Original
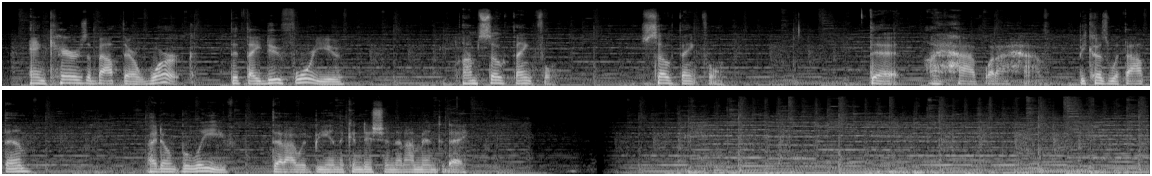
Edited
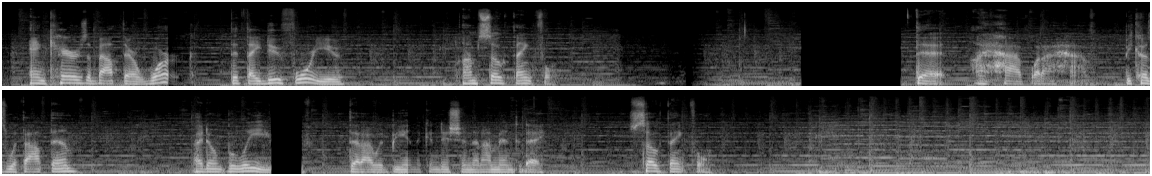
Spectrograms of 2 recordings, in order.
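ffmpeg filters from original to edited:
ffmpeg -i in.wav -filter_complex "[0:a]asplit=9[link_01][link_02][link_03][link_04][link_05][link_06][link_07][link_08][link_09];[link_01]atrim=end=1.66,asetpts=PTS-STARTPTS,afade=type=out:start_time=1.656:duration=0.004:curve=hsin[link_10];[link_02]atrim=start=1.66:end=5.912,asetpts=PTS-STARTPTS,afade=type=in:duration=0.76:curve=qsin[link_11];[link_03]atrim=start=16.498:end=17.792[link_12];[link_04]atrim=start=7.738:end=8.53,asetpts=PTS-STARTPTS,afade=type=out:start_time=0.788:duration=0.004:curve=hsin,apad=pad_dur=1[link_13];[link_05]atrim=start=8.53:end=13.71,asetpts=PTS-STARTPTS,afade=type=in:duration=0.004:curve=hsin,afade=type=out:start_time=5.176:duration=0.004:curve=hsin,apad=pad_dur=0.31[link_14];[link_06]atrim=start=13.71:end=14.77,asetpts=PTS-STARTPTS,afade=type=in:duration=0.004:curve=hsin,afade=type=out:start_time=1.056:duration=0.004:curve=hsin:silence=0.223872[link_15];[link_07]atrim=start=14.77:end=16.502,asetpts=PTS-STARTPTS,afade=type=in:duration=0.46:curve=qua:silence=0.223872[link_16];[link_08]atrim=start=5.908:end=7.742[link_17];[link_09]atrim=start=17.788[link_18];[link_10][link_11]concat=n=2:v=0:a=1[link_19];[link_19][link_12]acrossfade=duration=0.004:curve1=hsin:curve2=hsin[link_20];[link_13][link_14][link_15][link_16]concat=n=4:v=0:a=1[link_21];[link_20][link_21]acrossfade=duration=0.004:curve1=hsin:curve2=hsin[link_22];[link_22][link_17]acrossfade=duration=0.004:curve1=hsin:curve2=hsin[link_23];[link_23][link_18]acrossfade=duration=0.004:curve1=hsin:curve2=hsin" out.wav

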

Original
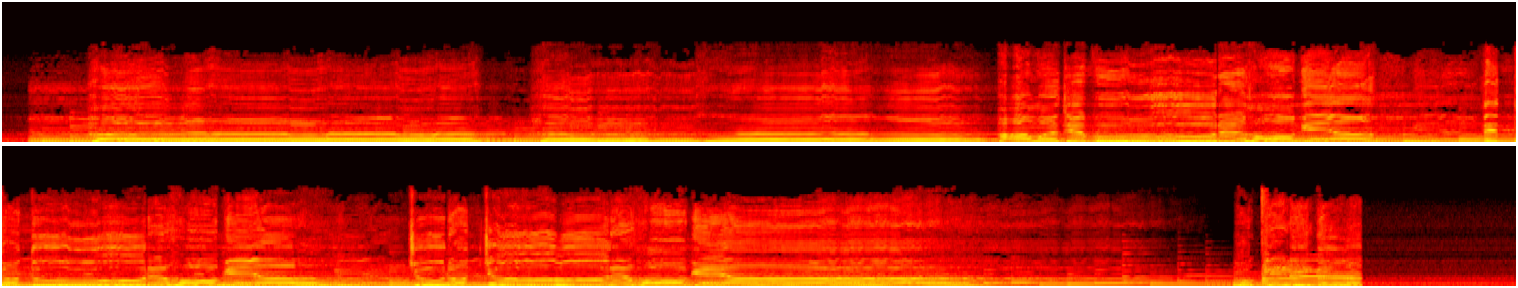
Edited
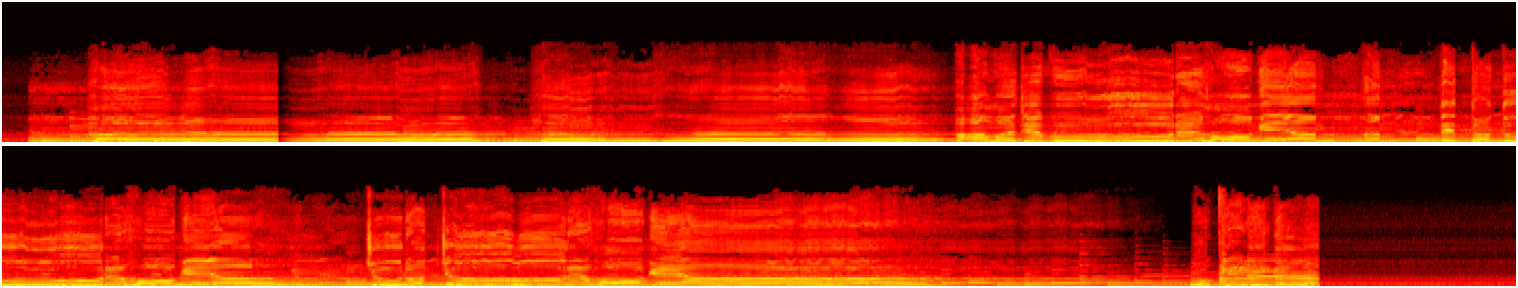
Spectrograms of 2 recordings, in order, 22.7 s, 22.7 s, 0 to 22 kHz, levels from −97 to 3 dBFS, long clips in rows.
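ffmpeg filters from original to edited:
ffmpeg -i in.wav -filter_complex "[0:a]asplit=5[link_01][link_02][link_03][link_04][link_05];[link_01]atrim=end=2.07,asetpts=PTS-STARTPTS,afade=type=out:start_time=2.066:duration=0.004:curve=hsin[link_06];[link_02]atrim=start=2.07:end=4.472,asetpts=PTS-STARTPTS,afade=type=in:duration=0.55[link_07];[link_03]atrim=start=4.788:end=10.172[link_08];[link_04]atrim=start=10.168:end=10.652,asetpts=PTS-STARTPTS,areverse[link_09];[link_05]atrim=start=10.648[link_10];[link_06][link_07]concat=n=2:v=0:a=1[link_11];[link_11][link_08]acrossfade=duration=0.004:curve1=hsin:curve2=hsin[link_12];[link_12][link_09]acrossfade=duration=0.004:curve1=hsin:curve2=hsin[link_13];[link_13][link_10]acrossfade=duration=0.004:curve1=hsin:curve2=hsin" out.wav

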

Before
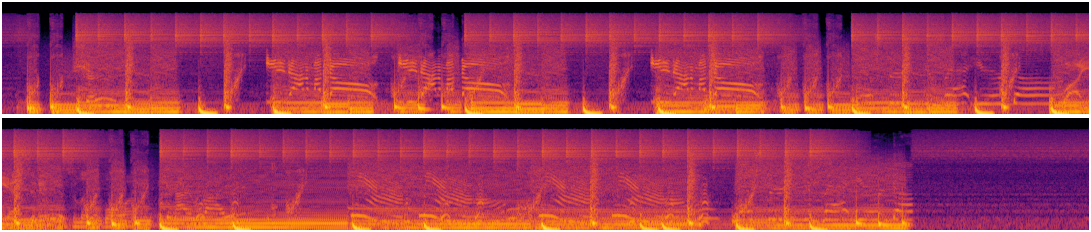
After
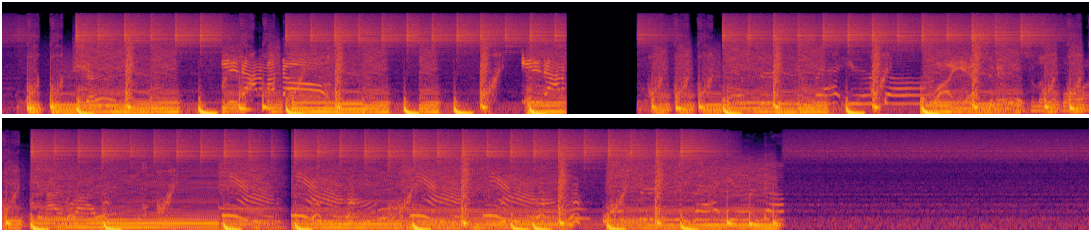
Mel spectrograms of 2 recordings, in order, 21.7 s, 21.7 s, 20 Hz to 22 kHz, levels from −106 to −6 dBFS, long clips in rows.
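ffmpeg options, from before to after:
ffmpeg -i in.wav -filter_complex "[0:a]asplit=6[link_01][link_02][link_03][link_04][link_05][link_06];[link_01]atrim=end=2.212[link_07];[link_02]atrim=start=3.998:end=5.972[link_08];[link_03]atrim=start=5.468:end=6.94,asetpts=PTS-STARTPTS,afade=type=out:start_time=1.468:duration=0.004:curve=hsin[link_09];[link_04]atrim=start=6.94:end=7.65,asetpts=PTS-STARTPTS,volume=0[link_10];[link_05]atrim=start=7.65:end=15.06,asetpts=PTS-STARTPTS,afade=type=in:duration=0.004:curve=hsin,afade=type=out:start_time=7.06:duration=0.35[link_11];[link_06]atrim=start=15.06,asetpts=PTS-STARTPTS,afade=type=in:duration=0.004:curve=hsin[link_12];[link_07][link_08]acrossfade=duration=0.004:curve1=hsin:curve2=hsin[link_13];[link_09][link_10][link_11][link_12]concat=n=4:v=0:a=1[link_14];[link_13][link_14]acrossfade=duration=0.004:curve1=hsin:curve2=hsin" out.wav

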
